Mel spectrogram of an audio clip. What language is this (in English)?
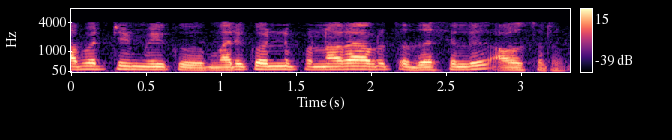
Telugu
